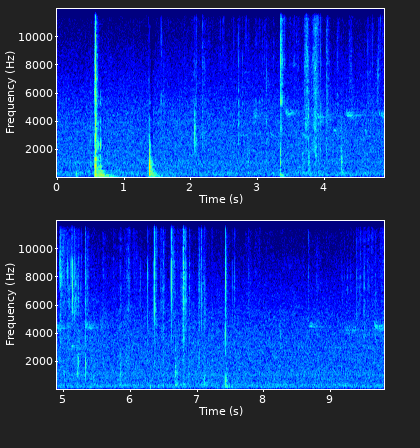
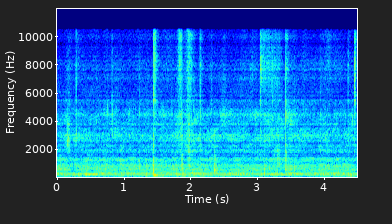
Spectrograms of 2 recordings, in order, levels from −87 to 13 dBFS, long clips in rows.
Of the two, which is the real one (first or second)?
first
